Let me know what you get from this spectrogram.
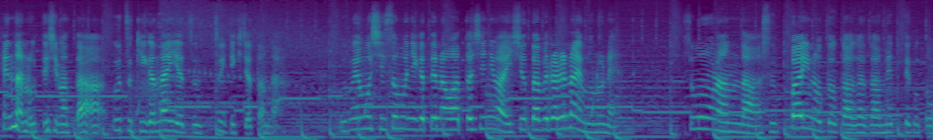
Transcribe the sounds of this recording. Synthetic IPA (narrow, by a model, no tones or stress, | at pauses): hẽ̞nːano̞ɯ̟t̪ːe̞ɕimat̪ːaɯ̟t͡sɨkʲiɡanaijat͡sɨt͡sɨit̪e̞kʲi̥t͡ɕat̪ːãnd̪a̰ | ɯ̟me̞mo̞ɕiso̞mo̞ɲ̟iɡat̪e̞naβat̪aɕiɲ̟iβaiɕːo̞t̪abe̞ɾaɾe̞naimo̞no̞ne̞ | so̞ːnãnd̪asɨpːaino̞t̪o̞kaɡazame̞t̪ːe̞ko̞t̪o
